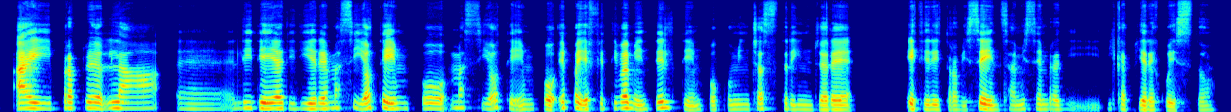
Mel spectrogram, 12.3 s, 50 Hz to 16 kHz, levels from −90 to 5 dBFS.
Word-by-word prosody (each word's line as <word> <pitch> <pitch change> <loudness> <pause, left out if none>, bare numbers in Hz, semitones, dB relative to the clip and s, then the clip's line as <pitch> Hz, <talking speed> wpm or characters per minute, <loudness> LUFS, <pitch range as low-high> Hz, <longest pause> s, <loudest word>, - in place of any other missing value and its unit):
Hai 180 -1 +7
proprio 185 -1 +1
la 185 0 -1
ehm, 165 -1 -17
l'idea 185 -2 +5
di 175 -2 -10
dire: 170 0 +2
"Ma 195 +1 -8
sì 195 -4 -7
ho 180 - +3
tempo, 175 -2 +1
ma 200 0 -8
sì 195 -4 -17
ho 210 +3 -3
tempo", 155 -2 -3
e 195 - -2
poi 190 -6 +2
effettivamente 165 +1 +1
il 200 0 +1
tempo 140 -2 -8
comincia 155 +2 -9
a - - -1
stringere, 145 -3 -1 0.5
e - - +4
ti 150 - -6
ritrovi 140 -2 -5
senza, 145 0 +2
mi 150 - -8
sembra 155 -1 -7
di 150 - -21
di 160 - -25
capire 145 -3 -2
questo. 130 +2 -8
165 Hz, 160 wpm, -26 LUFS, 150-185 Hz, 0.5 s, Hai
